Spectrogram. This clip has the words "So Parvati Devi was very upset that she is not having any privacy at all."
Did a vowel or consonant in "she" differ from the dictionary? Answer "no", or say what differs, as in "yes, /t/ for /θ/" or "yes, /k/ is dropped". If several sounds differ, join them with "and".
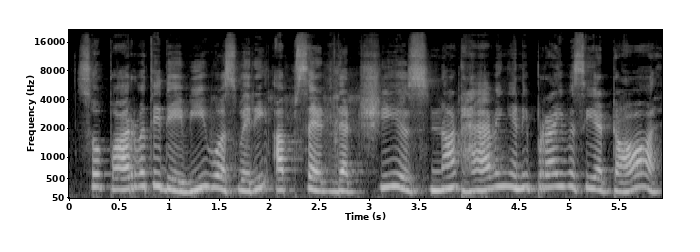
no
